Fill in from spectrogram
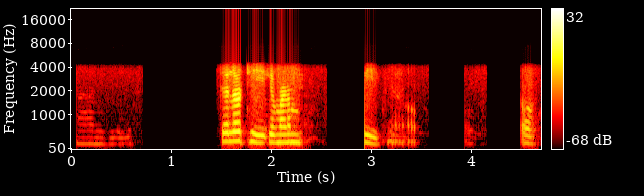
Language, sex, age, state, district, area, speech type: Punjabi, female, 30-45, Punjab, Kapurthala, rural, conversation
